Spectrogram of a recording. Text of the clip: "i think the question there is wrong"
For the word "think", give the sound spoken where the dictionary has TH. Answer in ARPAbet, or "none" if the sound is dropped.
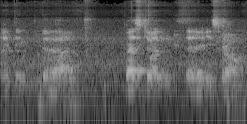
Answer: T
